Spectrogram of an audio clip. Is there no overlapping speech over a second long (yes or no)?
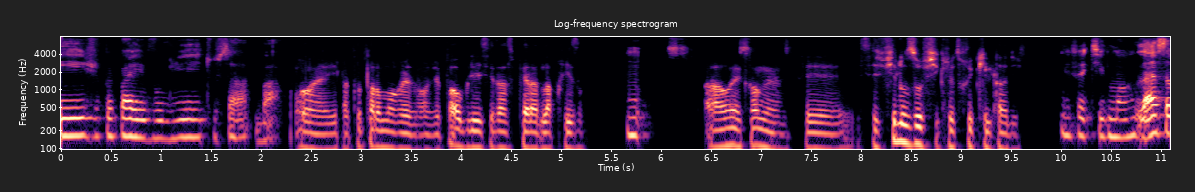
yes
